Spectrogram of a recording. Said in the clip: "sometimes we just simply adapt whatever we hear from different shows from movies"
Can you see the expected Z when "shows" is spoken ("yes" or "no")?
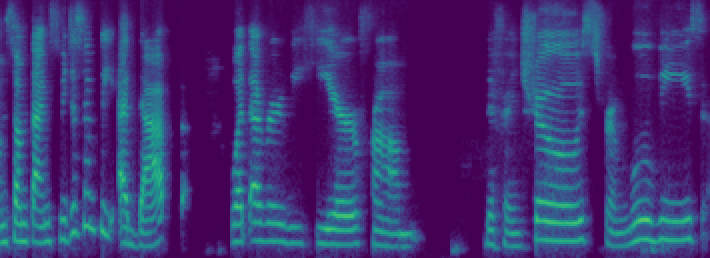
no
